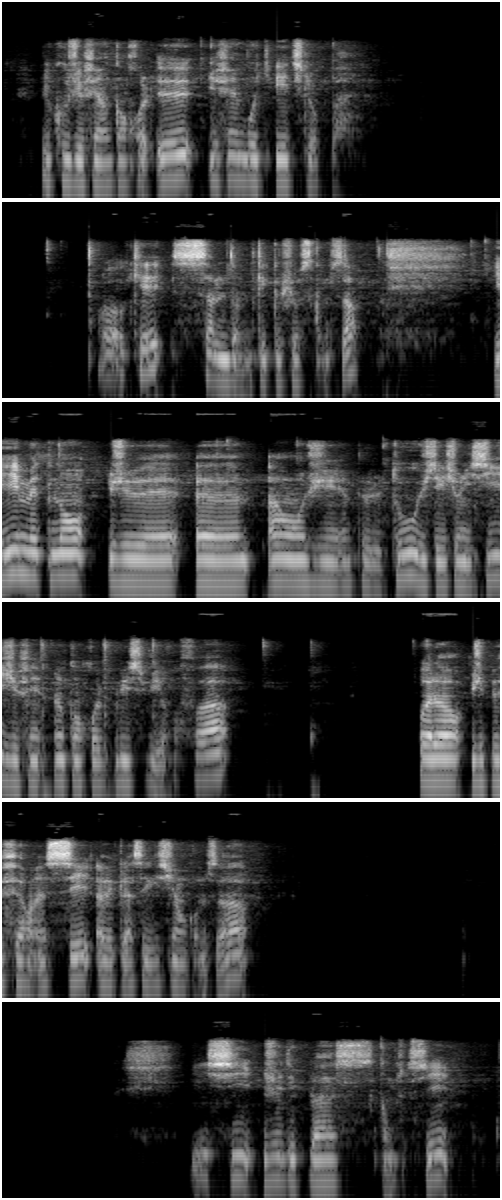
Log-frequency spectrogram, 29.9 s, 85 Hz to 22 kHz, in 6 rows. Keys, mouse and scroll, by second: 1.0 ctrl+e, 3.0-4.1 scroll down 1, 4.1-5.4 scroll up 5, 5.4 Tab, 6.0-6.3 scroll down 1, 6.3 a, 6.6-7.2 scroll down 4, 7.2-7.7 scroll up 5, 8.7 Tab, 9.6 right click, 11.2 z, 12.0 right click, 12.5 b, 15.3 ctrl+KP_Add, 16.0 ctrl+KP_Add, 17.5 ctrl+KP_Add, 19.0 right click, 19.8 c.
